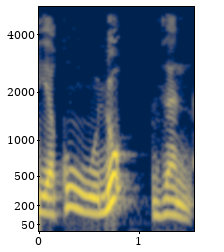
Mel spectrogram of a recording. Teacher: قلب الهمزة حرف مد مجانس لحركة ما قبلها، نقلب الهمزة حرف مد من جنس حركة ما قبلها. · Term: الإبدال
